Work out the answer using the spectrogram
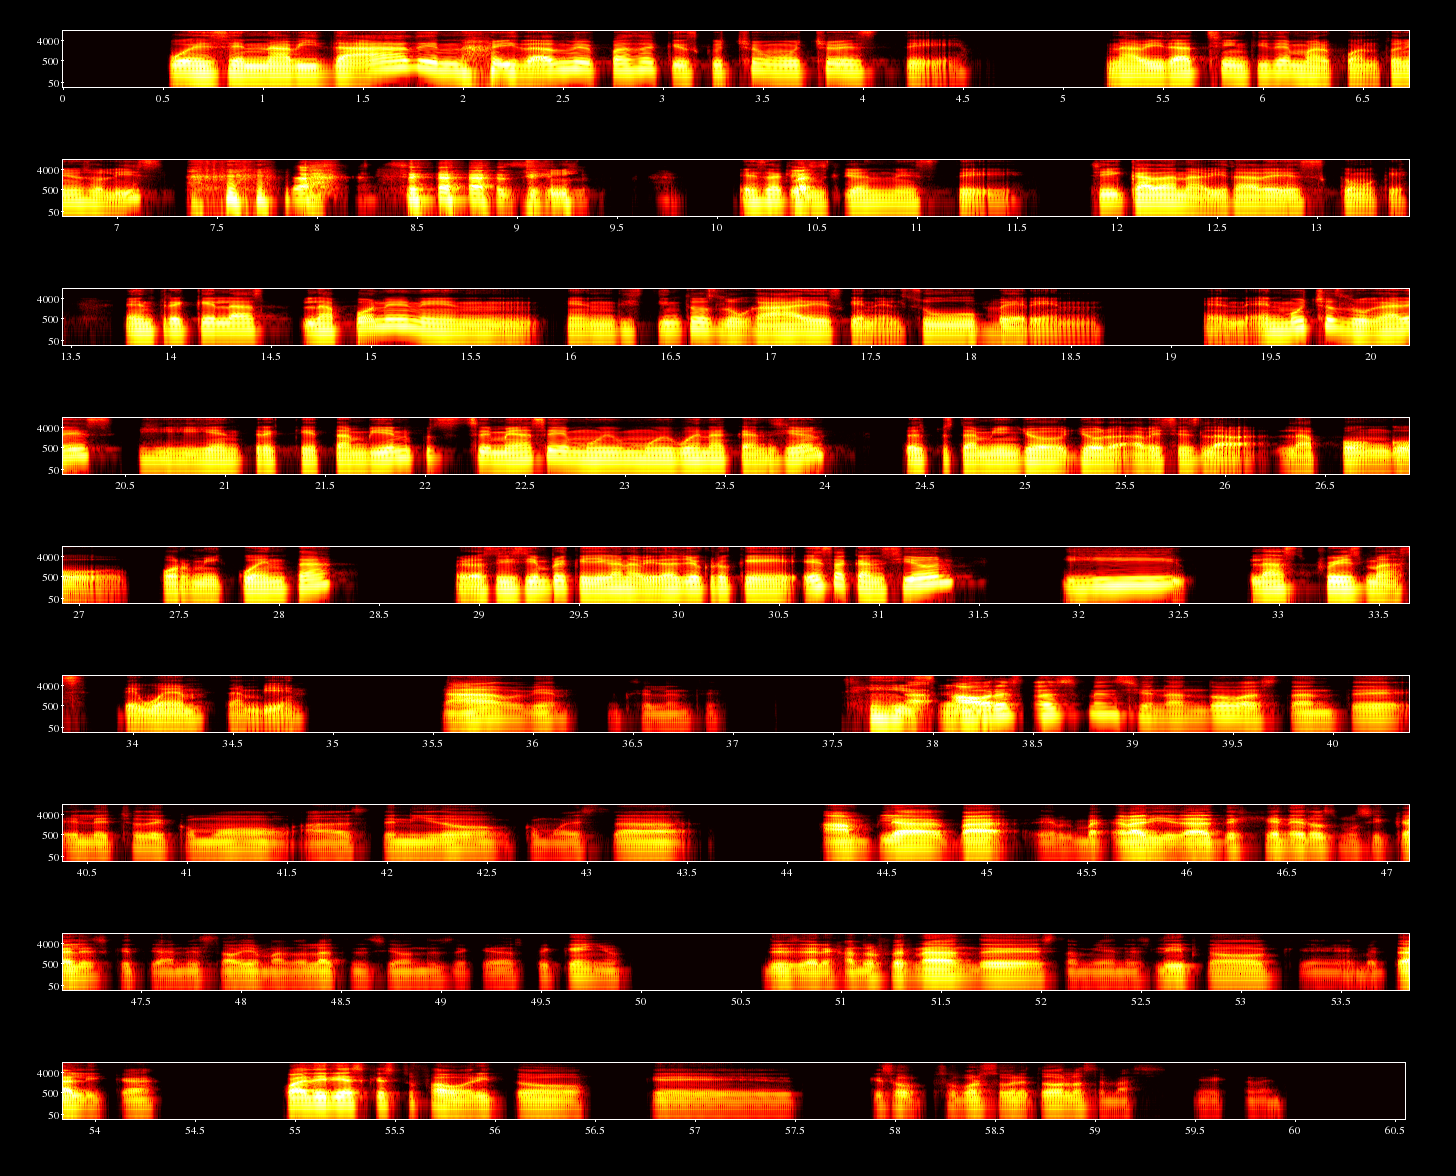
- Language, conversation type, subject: Spanish, podcast, ¿Qué canción te transporta a la infancia?
- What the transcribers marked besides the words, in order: chuckle; laugh; chuckle; tapping; chuckle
